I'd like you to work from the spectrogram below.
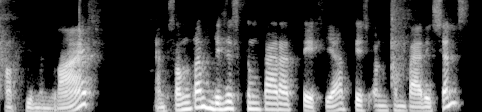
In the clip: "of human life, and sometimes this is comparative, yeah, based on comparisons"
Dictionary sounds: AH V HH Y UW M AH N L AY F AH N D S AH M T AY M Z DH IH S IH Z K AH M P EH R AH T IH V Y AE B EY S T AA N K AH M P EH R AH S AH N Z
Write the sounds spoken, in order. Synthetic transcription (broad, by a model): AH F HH Y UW M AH N L AY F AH N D S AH M T AY M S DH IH S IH S K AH M P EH R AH T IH F Y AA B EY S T AA N K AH M P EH R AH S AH N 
